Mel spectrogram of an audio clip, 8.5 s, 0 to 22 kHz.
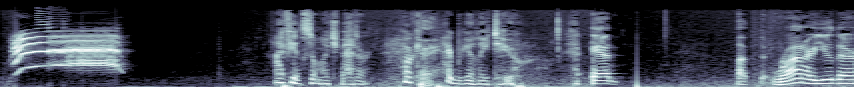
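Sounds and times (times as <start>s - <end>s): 
loud high-pitched human scream of release: 0.0s - 1.4s
speech: 2.8s - 6.2s, 7.4s - 8.5s.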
